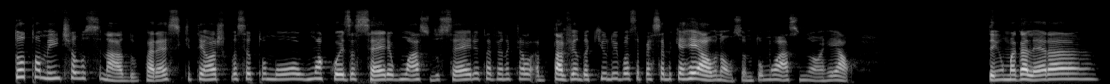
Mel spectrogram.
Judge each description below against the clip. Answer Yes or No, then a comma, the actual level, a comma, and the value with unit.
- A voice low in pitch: No, high, 235 Hz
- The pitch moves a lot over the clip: No, average, 2.7 semitones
